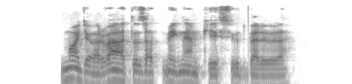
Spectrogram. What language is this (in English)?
Hungarian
